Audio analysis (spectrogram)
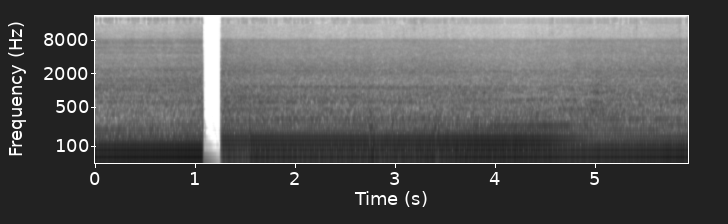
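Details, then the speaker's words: Porsche 944 project car, started with clutch held in: deep, uneven loping rumble with a brief stumble, barely running and not firing cleanly; owner says it's not running good; rough running. "it's not running good"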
